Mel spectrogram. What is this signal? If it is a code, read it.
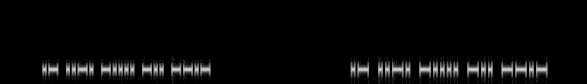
Morse code, heard as a keyed tone, about 44 wpm, 700 Hz. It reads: AF6DQ AF6DQ
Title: Speed Racing - USA 2x2 Call Signs 35wpm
